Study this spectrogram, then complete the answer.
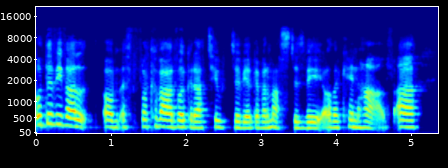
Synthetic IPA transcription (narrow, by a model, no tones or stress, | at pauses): ɔdəviːvɛlˠ | ɔməvɛlˠkʰəvarvɔɡəɾatʰɪwtʰəviːarɡəvɛrmastʰəzviːɔ̰ðɛkʰɪnɦa̰ːva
